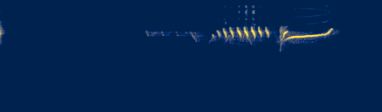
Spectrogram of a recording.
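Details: Greenfinch song: faint twittering builds into a quick, pulsing trill of about eight notes. It ends on a clear, whistled note that holds level, then rises sharply at the end. Otherwise silent.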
